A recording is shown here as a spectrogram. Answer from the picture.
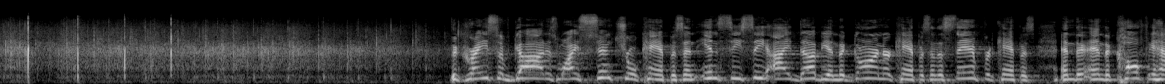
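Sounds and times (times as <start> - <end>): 
audience clapping: 0.0 - 5.0
speech: 4.5 - 11.6.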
